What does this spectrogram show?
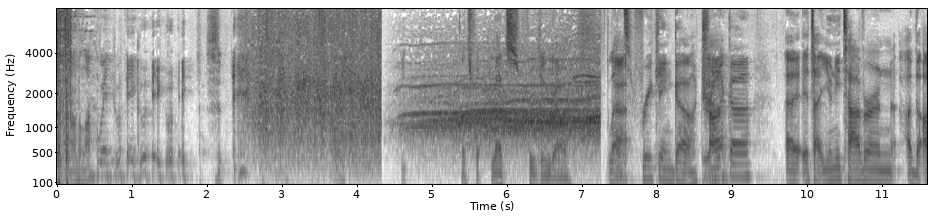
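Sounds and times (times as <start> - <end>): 
speech: 0.4 - 2.9, 5.4 - 11.5
applause sound effect: 2.5 - 7.3.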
